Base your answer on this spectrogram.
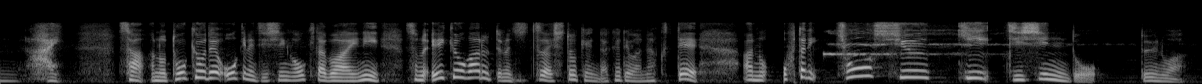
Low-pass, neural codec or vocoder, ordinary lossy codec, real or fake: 7.2 kHz; codec, 16 kHz, 6 kbps, DAC; AAC, 48 kbps; fake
